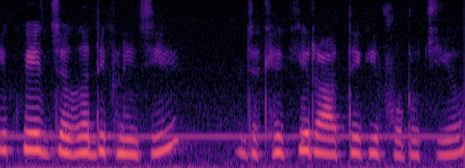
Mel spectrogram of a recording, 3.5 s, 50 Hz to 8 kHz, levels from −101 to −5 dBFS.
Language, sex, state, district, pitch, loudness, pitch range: Garhwali, female, Uttarakhand, Tehri Garhwal, 245 Hz, -45 LUFS, 230-275 Hz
